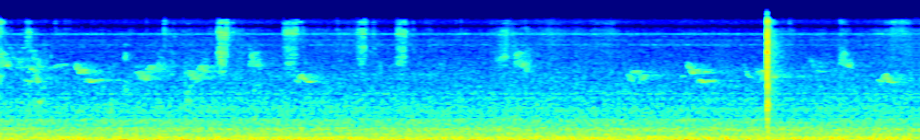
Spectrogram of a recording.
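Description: Birds chirping in short, scattered calls over a steady low background rumble, with one sharp click about three-quarters of the way through.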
